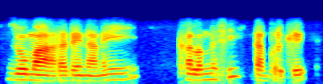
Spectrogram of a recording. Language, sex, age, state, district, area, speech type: Bodo, male, 18-30, Assam, Baksa, rural, conversation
